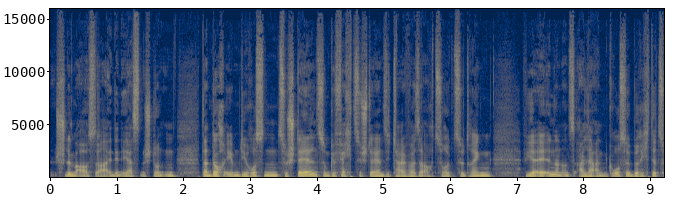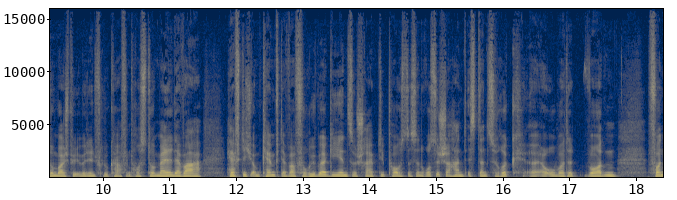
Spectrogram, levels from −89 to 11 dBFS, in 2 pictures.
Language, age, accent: German, 50-69, German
